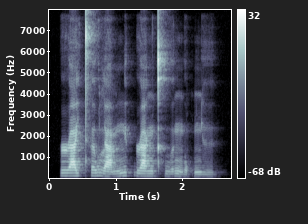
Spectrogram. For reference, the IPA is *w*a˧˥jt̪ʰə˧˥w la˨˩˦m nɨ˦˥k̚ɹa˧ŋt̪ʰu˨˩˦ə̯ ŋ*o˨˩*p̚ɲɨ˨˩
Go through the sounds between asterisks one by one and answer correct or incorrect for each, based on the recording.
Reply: incorrect: ɹ, correct

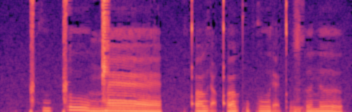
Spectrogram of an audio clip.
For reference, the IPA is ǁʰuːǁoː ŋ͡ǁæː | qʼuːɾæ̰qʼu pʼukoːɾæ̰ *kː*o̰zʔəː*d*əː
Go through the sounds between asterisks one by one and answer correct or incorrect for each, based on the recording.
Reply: incorrect: kʼ, incorrect: n

